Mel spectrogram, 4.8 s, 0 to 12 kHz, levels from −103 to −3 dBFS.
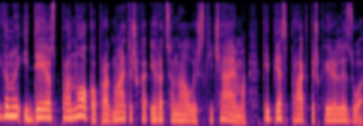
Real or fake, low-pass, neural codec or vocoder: fake; 10.8 kHz; codec, 24 kHz, 3.1 kbps, DualCodec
